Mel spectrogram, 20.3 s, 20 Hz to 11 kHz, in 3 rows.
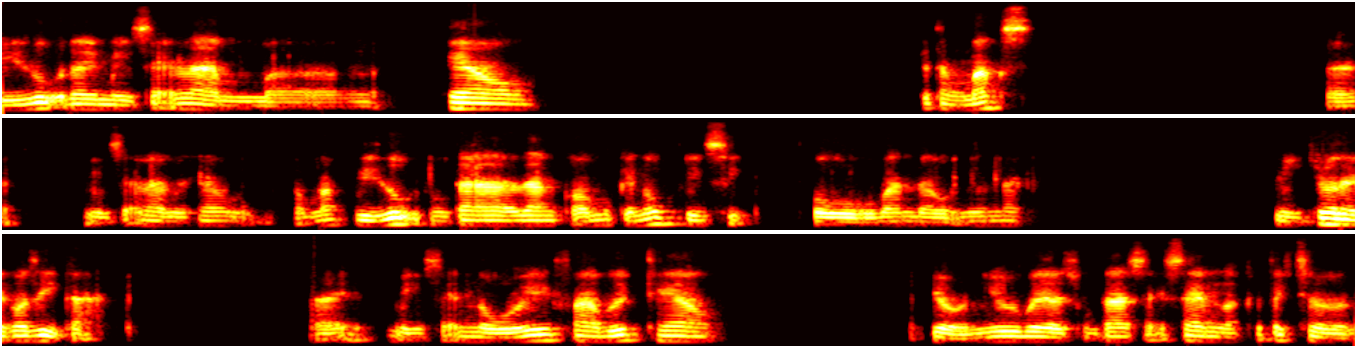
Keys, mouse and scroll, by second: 1.0 click, 1.8 middle click, 2.4 middle click, 3.2 middle click, 6.0 middle click, 6.7 middle click, 8.6 ctrl+click, 9.7 middle click, 10.1 click, 10.4 click, 11.4 click, 12.2 click, 12.2 g.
